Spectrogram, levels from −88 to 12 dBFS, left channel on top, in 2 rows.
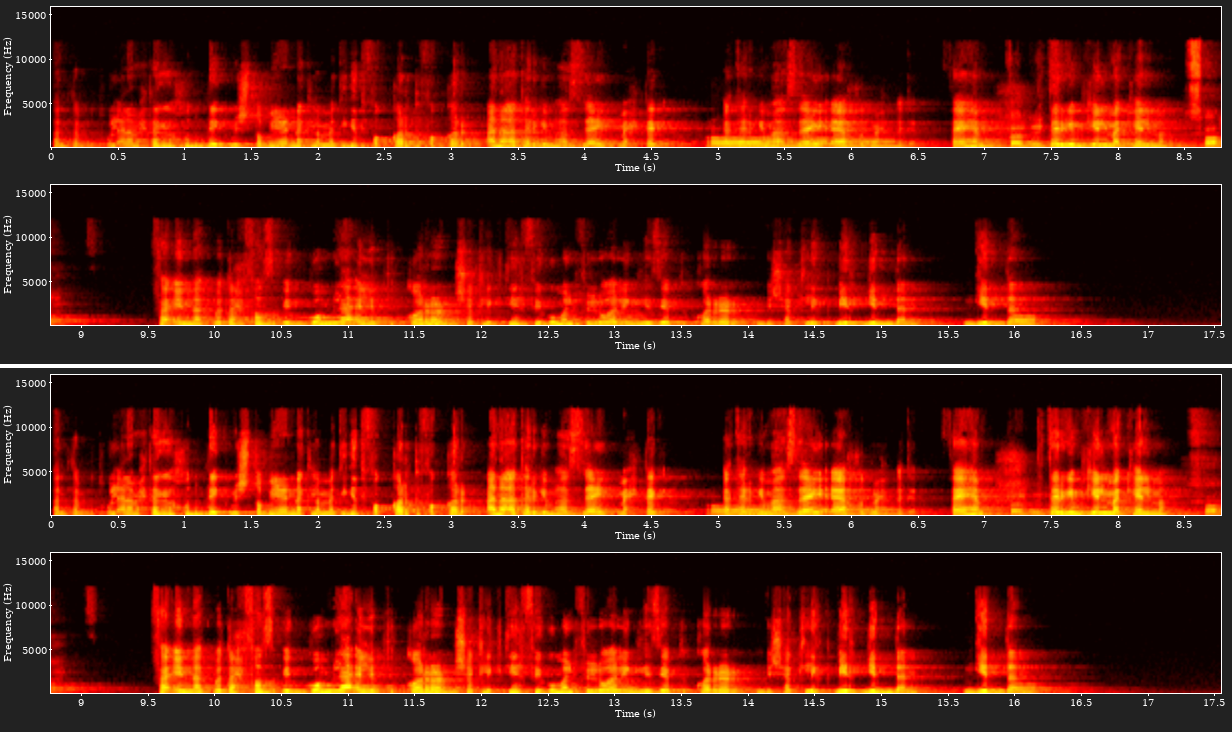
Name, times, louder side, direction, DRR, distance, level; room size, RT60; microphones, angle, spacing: voice 1, 0.0-4.6 5.1-6.3 6.8-7.2 7.5-8.4 9.6-15.3 15.6-16.1, right 3 dB, 25° right, 13 dB, 0.4 m, -21 dB
voice 2, 4.9-6.3 7.0-7.8 8.6-8.8 16.0-16.2, left 5 dB, 50° left, 15 dB, 0.4 m, -25 dB
14.5 x 9.4 x 5.5 m, 1.3 s
head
